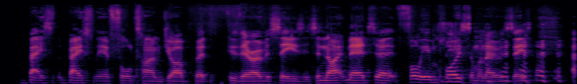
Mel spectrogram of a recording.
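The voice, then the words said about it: Australian accent. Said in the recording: “we're in Australia. Obviously anyone listening, you can tell by our accents”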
